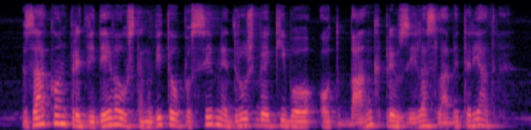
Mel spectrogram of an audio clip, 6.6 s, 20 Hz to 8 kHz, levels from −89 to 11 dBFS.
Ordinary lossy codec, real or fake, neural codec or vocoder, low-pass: none; real; none; 7.2 kHz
